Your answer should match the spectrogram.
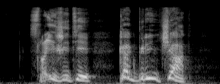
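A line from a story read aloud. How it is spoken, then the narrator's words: Fox's shout. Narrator (Russian): крикнул лис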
